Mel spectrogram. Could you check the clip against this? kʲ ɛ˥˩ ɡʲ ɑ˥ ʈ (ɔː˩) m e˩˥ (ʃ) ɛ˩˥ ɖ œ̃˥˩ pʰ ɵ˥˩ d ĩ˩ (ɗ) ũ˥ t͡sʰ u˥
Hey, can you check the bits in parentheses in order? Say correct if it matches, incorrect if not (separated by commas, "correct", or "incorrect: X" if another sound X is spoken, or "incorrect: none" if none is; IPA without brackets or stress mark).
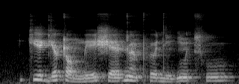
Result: incorrect: ɔ˩, correct, incorrect: ɠ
